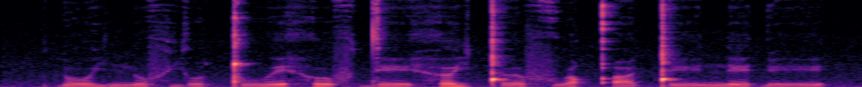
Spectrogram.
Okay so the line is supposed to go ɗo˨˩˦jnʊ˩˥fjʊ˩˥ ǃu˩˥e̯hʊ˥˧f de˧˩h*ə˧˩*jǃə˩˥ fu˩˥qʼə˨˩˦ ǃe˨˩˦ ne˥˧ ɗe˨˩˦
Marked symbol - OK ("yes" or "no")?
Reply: no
